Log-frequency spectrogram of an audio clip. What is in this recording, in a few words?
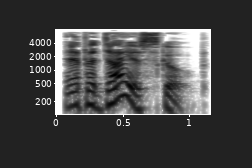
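"epidiascope", British English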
